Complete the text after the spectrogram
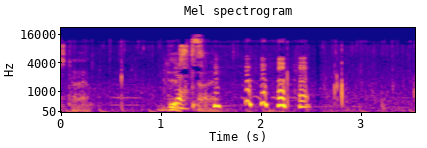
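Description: A woman laughs cheerfully close by.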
